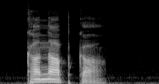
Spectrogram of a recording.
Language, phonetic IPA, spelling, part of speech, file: Polish, [kãˈnapka], kanapka, noun, Pl-kanapka.ogg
